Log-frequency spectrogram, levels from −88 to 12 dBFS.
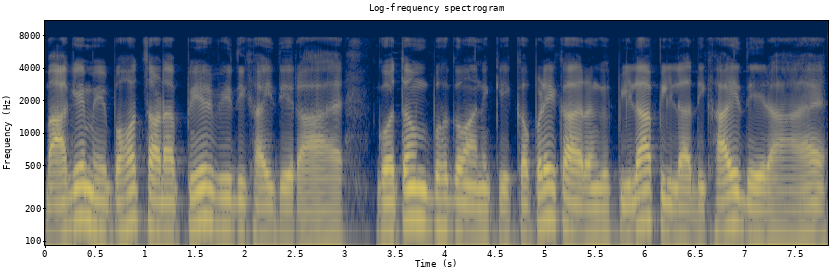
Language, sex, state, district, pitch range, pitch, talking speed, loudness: Hindi, male, Bihar, West Champaran, 100-125 Hz, 110 Hz, 160 wpm, -16 LUFS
